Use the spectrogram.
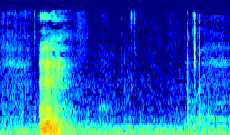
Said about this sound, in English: I have some time separating this paper.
